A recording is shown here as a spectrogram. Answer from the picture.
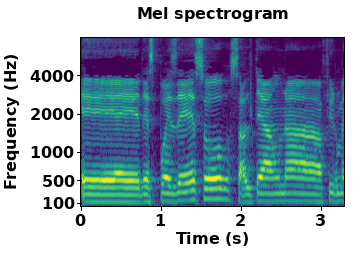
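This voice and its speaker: A fairly high-pitched man's voice with fairly even intonation. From Mexico, Aguascalientes. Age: 20s. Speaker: fashion stylist. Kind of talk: interview. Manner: halting.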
